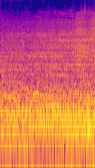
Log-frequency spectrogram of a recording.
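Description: Cars driving past, a continuous low engine drone with a steady rumble and faint rising hum, holding an even loudness throughout without any voices.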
